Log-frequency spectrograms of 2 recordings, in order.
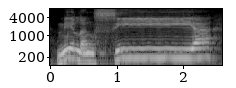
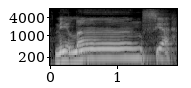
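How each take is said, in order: First: The stress and lengthening fall on 'ci'. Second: The stress falls on a syllable other than 'ci'. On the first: The speaker calls it right. "intuitivamente ele espicha a vogal ah, da sílaba tônica" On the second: The speaker calls it wrong. "Ninguém fala melância"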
